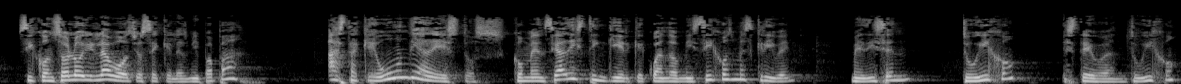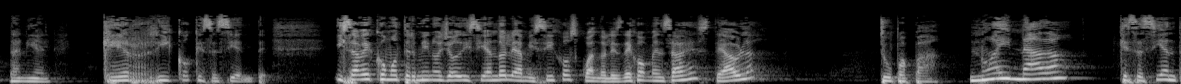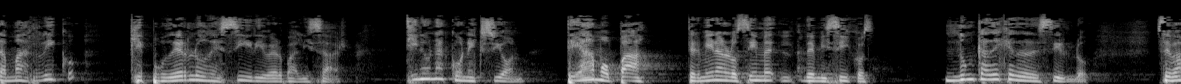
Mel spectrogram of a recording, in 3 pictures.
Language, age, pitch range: Spanish, 40-59, 160-235 Hz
